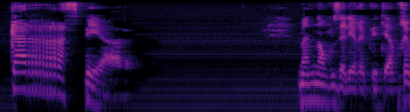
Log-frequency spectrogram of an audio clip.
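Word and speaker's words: carraspear: ne prononcez pas ce verbe et la se prononcent carreras ce pea maintenant vous allez répétez après moi car race pea n'hésitez pas exagérer la prononciation une dernière fois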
